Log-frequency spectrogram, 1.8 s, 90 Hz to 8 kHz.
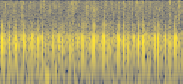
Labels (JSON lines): {"label": "biophony, rattle", "recorder": "SoundTrap 500"}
